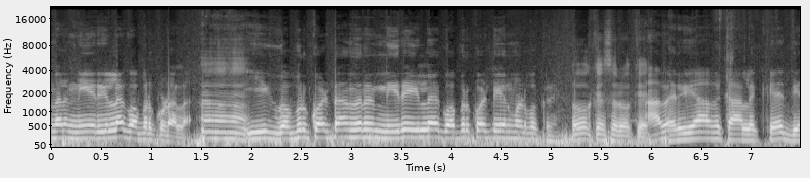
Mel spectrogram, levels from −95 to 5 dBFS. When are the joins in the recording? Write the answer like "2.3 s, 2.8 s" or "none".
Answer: none

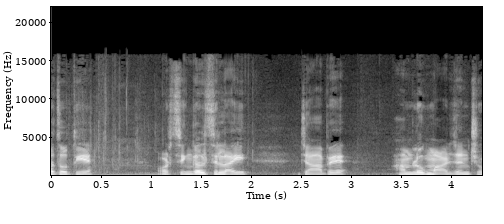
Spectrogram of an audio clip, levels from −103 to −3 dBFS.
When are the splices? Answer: none

